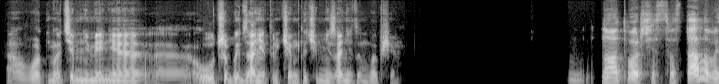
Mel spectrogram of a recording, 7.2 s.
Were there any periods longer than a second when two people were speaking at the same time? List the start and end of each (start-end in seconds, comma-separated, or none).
none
